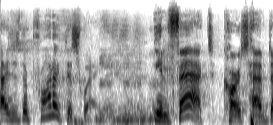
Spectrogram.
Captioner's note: laughter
